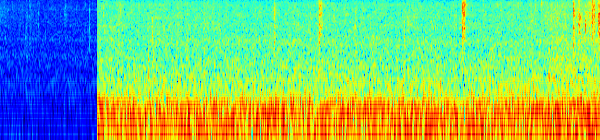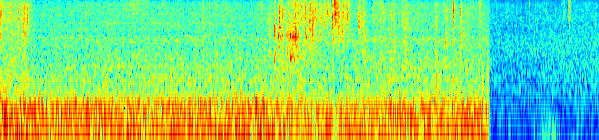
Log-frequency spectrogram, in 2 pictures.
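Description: Tyres crunch over packed snow.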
